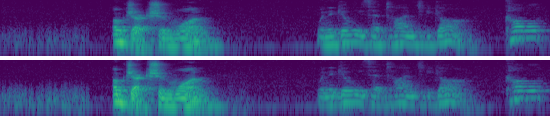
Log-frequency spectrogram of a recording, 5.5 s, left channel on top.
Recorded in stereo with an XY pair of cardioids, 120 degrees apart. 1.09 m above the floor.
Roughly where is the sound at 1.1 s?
Ahead right.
